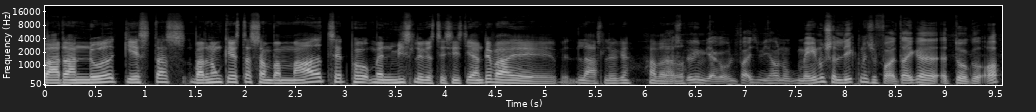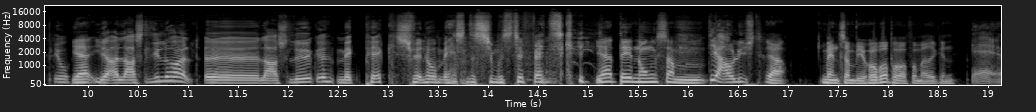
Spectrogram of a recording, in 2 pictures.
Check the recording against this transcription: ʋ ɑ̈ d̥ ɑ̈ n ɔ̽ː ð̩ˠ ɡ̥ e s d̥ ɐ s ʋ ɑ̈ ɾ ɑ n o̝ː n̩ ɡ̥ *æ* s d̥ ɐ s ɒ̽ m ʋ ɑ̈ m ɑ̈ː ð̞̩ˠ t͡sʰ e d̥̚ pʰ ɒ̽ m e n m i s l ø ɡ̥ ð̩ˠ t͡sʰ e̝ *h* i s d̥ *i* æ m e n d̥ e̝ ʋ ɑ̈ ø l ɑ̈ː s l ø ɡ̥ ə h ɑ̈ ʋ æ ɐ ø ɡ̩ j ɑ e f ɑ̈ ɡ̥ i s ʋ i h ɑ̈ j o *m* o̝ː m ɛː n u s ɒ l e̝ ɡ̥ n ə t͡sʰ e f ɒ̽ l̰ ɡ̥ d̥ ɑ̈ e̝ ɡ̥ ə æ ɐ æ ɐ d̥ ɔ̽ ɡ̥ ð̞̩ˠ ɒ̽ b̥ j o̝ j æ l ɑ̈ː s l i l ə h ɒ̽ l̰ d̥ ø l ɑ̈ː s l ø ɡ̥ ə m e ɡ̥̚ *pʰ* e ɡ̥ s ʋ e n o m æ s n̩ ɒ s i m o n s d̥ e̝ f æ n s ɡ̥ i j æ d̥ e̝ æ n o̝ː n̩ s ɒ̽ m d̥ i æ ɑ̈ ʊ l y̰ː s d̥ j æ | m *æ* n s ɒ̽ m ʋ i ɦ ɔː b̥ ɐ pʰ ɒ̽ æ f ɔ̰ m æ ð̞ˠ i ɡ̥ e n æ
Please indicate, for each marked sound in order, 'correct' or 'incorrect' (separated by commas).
incorrect, incorrect, incorrect, incorrect, correct, incorrect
